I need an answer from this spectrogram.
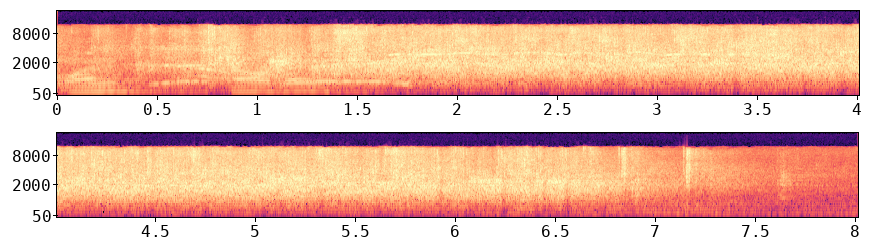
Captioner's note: applause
